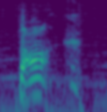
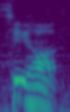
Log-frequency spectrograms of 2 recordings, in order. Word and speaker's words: T-Hawk: Thok. No, his name's T-Hawk.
